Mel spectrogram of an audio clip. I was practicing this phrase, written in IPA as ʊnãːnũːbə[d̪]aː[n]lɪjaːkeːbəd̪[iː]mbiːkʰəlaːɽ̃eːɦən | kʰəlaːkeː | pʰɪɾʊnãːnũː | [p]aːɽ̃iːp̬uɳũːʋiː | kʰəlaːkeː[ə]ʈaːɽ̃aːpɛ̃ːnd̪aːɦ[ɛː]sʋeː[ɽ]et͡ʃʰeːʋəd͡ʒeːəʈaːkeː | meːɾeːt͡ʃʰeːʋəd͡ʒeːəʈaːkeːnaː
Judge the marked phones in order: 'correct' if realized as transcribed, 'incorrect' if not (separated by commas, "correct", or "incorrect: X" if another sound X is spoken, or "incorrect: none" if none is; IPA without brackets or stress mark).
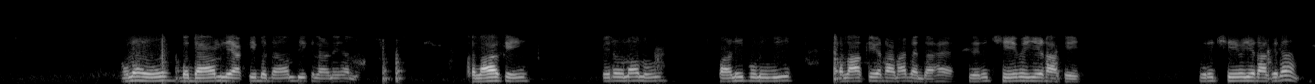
correct, incorrect: m, incorrect: aː, correct, correct, correct, incorrect: ɾ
